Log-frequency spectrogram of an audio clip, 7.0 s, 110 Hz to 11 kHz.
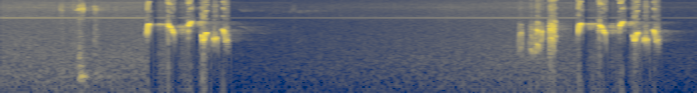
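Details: Dok taeng bird singing non-stop on 8 September 2023, two fast bursts of rapid whistled, sliding notes about four seconds apart, each burst roughly one second, with a soft call beforehand.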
